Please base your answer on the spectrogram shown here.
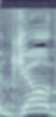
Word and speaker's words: Job: Did you lose your job? No, Job.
